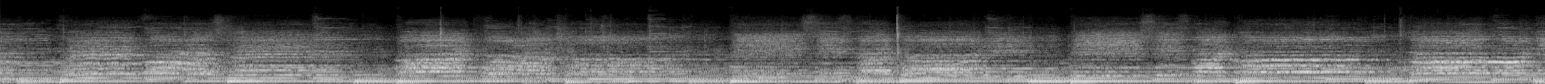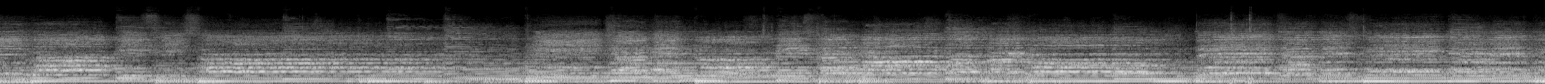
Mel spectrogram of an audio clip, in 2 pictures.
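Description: Church choir singing a hymn, many voices in held, changing chords over sustained low notes.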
